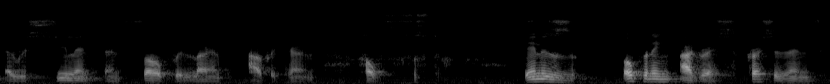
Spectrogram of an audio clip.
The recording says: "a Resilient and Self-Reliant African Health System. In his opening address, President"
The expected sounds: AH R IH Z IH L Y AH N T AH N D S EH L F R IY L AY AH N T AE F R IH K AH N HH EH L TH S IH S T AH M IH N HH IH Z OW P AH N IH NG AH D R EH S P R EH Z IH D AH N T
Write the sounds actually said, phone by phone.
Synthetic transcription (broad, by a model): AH R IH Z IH L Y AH N T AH N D S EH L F R IY L AY AH N T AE F R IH K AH N HH EH L TH S IH S T AH M IH N HH IH Z OW P AH N IH NG AH D R EH S P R EH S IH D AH N T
